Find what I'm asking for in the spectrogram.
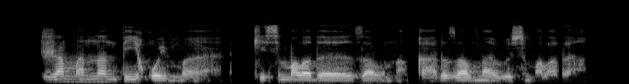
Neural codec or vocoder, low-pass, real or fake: vocoder, 44.1 kHz, 128 mel bands every 256 samples, BigVGAN v2; 7.2 kHz; fake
